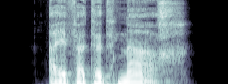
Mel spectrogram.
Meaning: inflection of nacheifern: 1. second-person plural preterite 2. second-person plural subjunctive II
- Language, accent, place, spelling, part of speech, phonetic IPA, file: German, Germany, Berlin, eifertet nach, verb, [ˌaɪ̯fɐtət ˈnaːx], De-eifertet nach.ogg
